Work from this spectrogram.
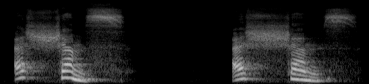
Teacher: with an al followed by a sun letter a shems ashems notice how the sun letter is doubled and how the l sound is lost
